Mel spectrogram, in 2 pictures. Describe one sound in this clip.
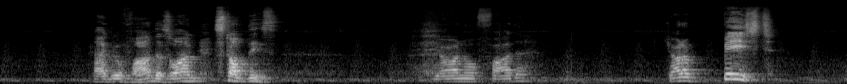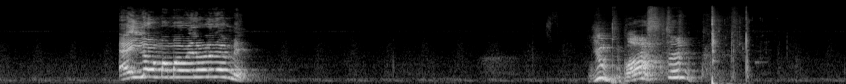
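A middle-aged man speaks in a low, tense voice, close by, in short bursts.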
